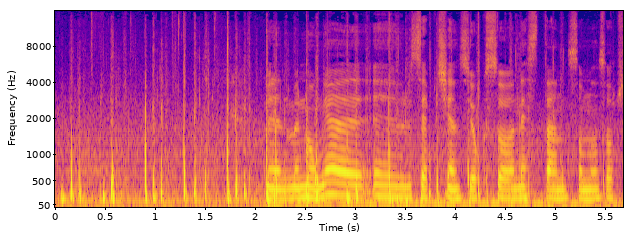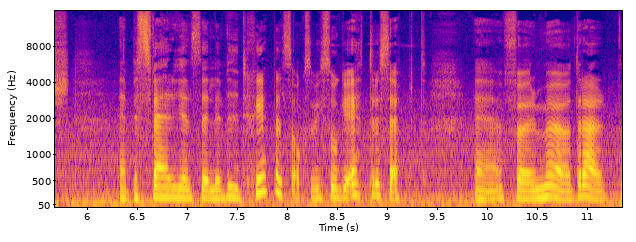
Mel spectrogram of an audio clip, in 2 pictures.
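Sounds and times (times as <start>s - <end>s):
horse hooves galloping: 0.0s - 5.9s
speech: 2.2s - 11.3s.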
